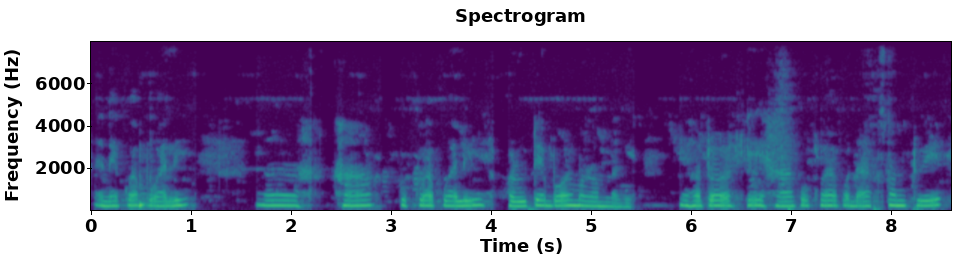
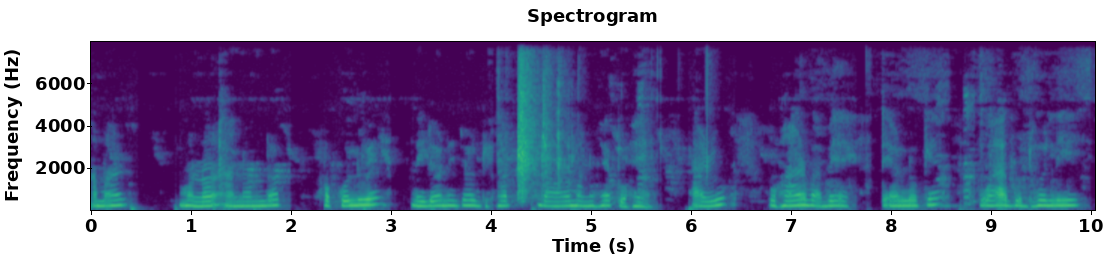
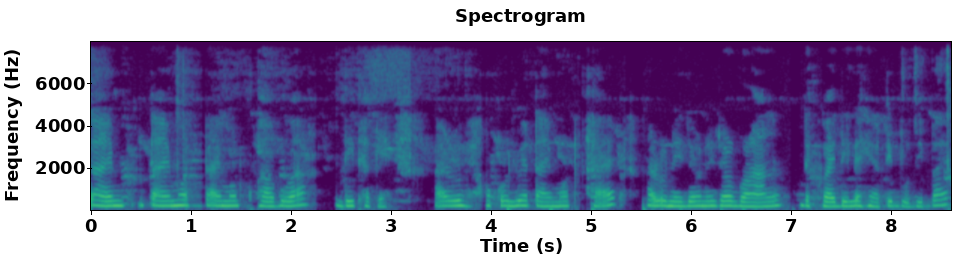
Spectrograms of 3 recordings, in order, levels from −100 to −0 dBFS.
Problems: constant background noise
